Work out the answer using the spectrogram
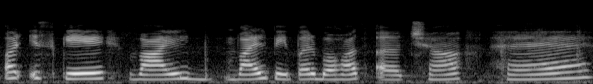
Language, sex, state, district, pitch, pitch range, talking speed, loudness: Hindi, female, Bihar, Kishanganj, 245 Hz, 230-265 Hz, 80 wpm, -18 LUFS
